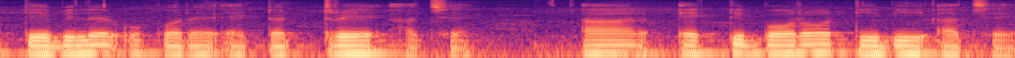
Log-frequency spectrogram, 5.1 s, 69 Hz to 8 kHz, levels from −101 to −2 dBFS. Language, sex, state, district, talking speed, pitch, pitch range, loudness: Bengali, male, Tripura, West Tripura, 120 wpm, 95 Hz, 90-100 Hz, -15 LUFS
